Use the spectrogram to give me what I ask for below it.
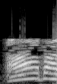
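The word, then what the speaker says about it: אבא: 그 사람들이 하나님을 보고 뭐냐면 아바 그래요. 아바. 여러분 이 아바라는 뜻이 뭐냐면 아버지 아빠라는 뜻이에요. 발음이 비슷하죠. 우리는 아빠, 그 사람들은 아바 이렇게 부르죠.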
